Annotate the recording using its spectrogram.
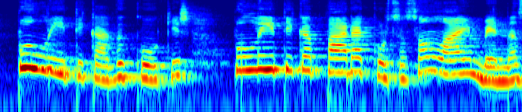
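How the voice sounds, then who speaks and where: A fairly high female voice, lively in intonation, at a medium tempo. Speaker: legal advisor. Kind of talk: tutorial.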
